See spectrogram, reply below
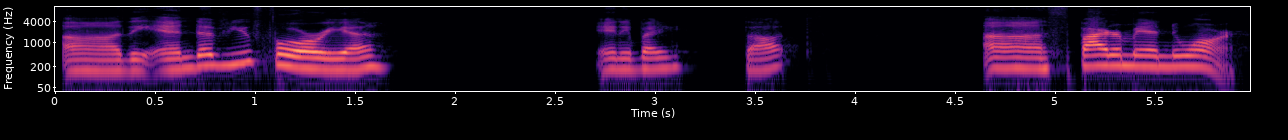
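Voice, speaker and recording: Here a livestream host reacts to viewer comments in loose, unscripted chat, colloquial and sassy with strong opinions. The voice sits at a medium pitch. The recording is clean studio sound with no room ambience.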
